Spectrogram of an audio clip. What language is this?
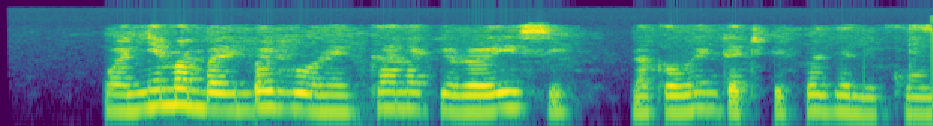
Swahili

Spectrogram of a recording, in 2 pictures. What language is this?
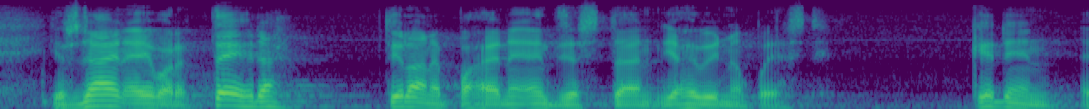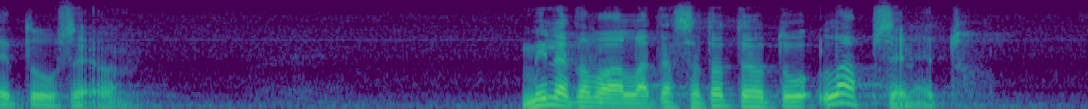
Finnish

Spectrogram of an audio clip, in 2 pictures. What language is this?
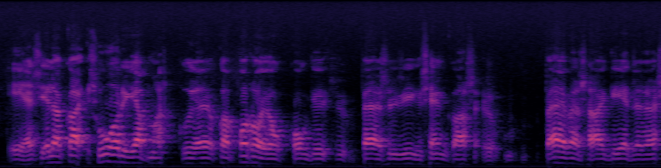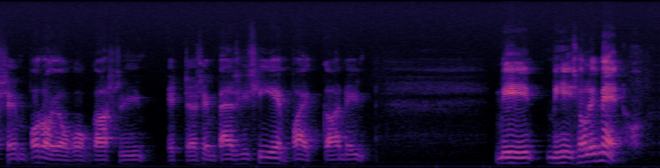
Finnish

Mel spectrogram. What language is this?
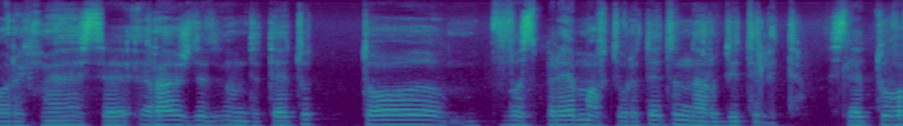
Bulgarian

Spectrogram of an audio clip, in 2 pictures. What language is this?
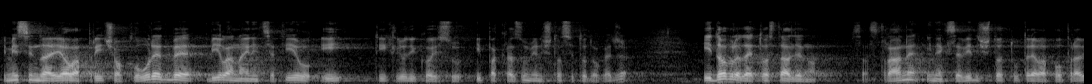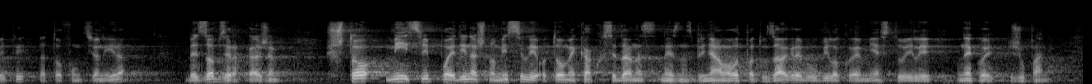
Croatian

